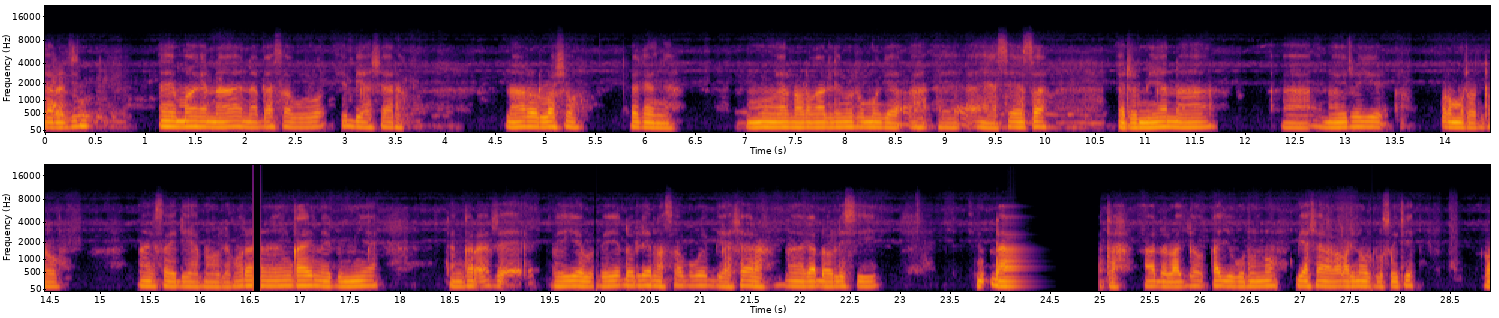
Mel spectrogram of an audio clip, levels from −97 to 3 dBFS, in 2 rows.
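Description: At 16.52 s the speech drops into a block of digital silence lasting about 82 ms, until 16.60 s. The sound cuts out and returns with no fade, and the gap is heard as a short hole. At 19.94 s a second block of digital silence lasts about 23 ms. Its length fits a 1024-sample buffer that was not filled in time.

From 24.06 s to 25.02 s there is a call audio freeze. The last sound carries on as a fading buzz or hiss, then about 530 ms of near silence follows. The likely cause is delayed packets that left the jitter buffer empty. When the audio resumes it continues from where it stopped. Nothing is lost, but about 930 ms of extra delay has been added.

From 26.11 s to the end, a jitter buffer speed-up takes hold. The receiver is shedding the backlog by cutting short pitch-period pieces, again and again. The speech runs at about 130 percent speed. The pitch does not change, but delivery sounds hurried. 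Inside this stretch, at 27.71 s, a very brief block of digital silence of about 8 ms gives a single tick. Throughout, the Opus call path limits the top end to about 12 kHz.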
